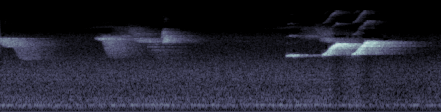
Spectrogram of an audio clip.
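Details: Double-collared seedeater singing in the Família Sertão song style: soft high whistled notes, then a level whistle that leads into a bright, buzzy, looping warble near the end, over a faint steady low hum.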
